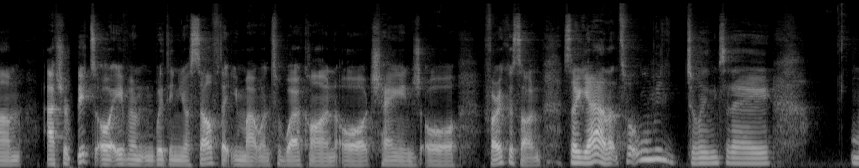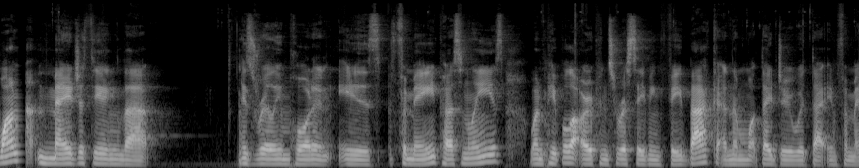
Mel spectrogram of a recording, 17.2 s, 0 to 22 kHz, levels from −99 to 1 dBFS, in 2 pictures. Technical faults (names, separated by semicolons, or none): burst of packet loss; short concealed packet loss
